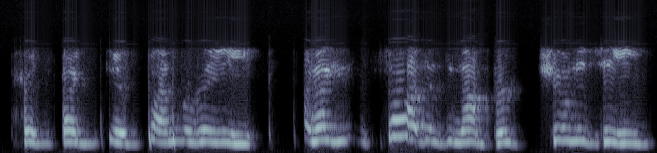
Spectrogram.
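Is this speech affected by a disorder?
Yes: Parkinson's disease; hand tremor first noticed about five years before diagnosis, diagnosed by neurologist; speech difficulties during working years, phone calls hardest, ridiculed by client over speech.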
